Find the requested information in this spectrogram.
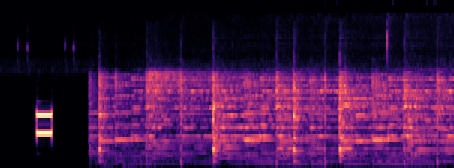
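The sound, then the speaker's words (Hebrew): A telephone keypad tone as zero is dialed: one short, bright dual-tone beep, followed after a brief pause by a continuous tonal melody with regular pulses. “בוא נקיש אפס, אני יודע מה יכול להיות.”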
